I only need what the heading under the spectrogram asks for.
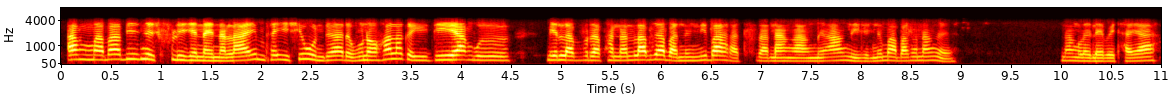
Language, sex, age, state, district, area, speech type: Bodo, female, 45-60, Assam, Kokrajhar, urban, conversation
